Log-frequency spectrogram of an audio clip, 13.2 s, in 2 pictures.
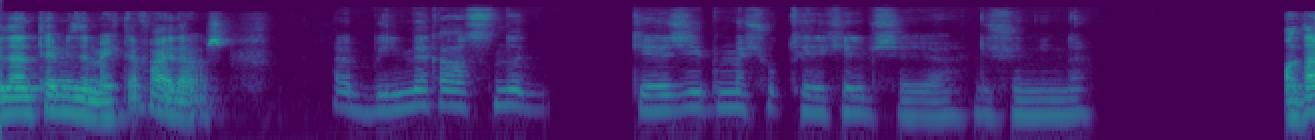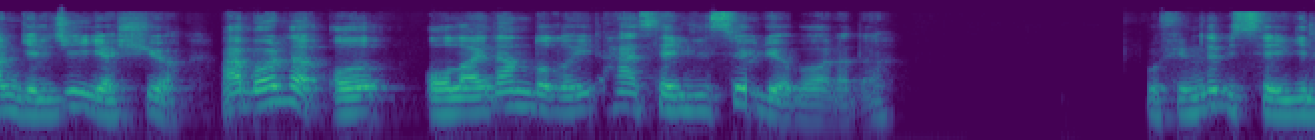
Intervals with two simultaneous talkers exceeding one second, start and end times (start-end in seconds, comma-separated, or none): none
